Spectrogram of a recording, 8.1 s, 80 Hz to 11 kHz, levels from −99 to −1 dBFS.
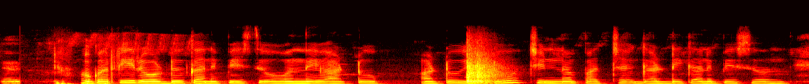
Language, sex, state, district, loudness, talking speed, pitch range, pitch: Telugu, female, Telangana, Mahabubabad, -22 LUFS, 90 wpm, 215-230 Hz, 225 Hz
